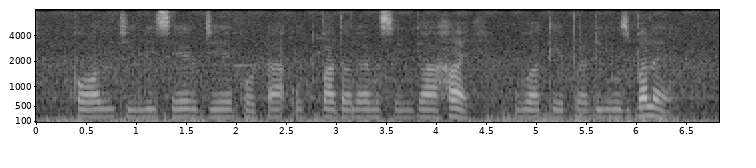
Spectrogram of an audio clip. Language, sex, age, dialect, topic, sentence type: Bengali, female, 18-24, Jharkhandi, agriculture, statement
